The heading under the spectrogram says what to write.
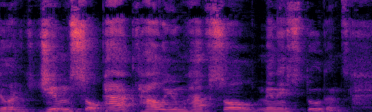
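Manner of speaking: put-on spoken with a Russian accent. Retelling what a rival gym owner asked: russian accent. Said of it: "she had a Russian accent".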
